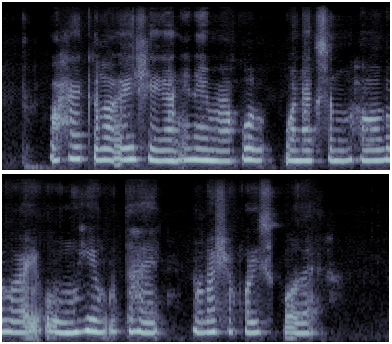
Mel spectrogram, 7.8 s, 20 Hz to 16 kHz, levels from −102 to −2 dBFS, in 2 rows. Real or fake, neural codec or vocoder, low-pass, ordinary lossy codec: fake; codec, 44.1 kHz, 2.6 kbps, SNAC; 14.4 kHz; none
